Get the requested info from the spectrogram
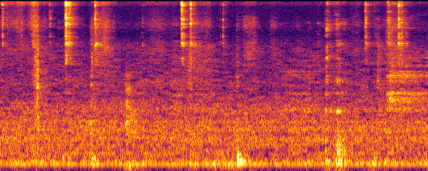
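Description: Tarot cards being handled: faint, scattered clicks and slides as cards are drawn from the deck and one is laid down on the table.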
